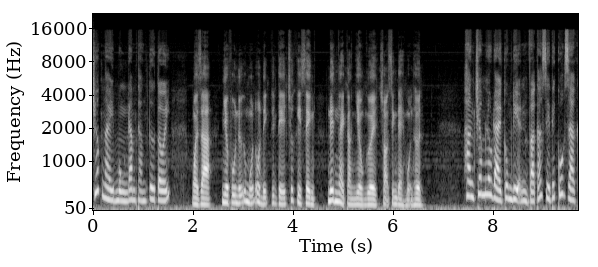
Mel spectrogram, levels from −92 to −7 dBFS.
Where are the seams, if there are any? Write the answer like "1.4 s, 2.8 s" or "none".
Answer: 1.9 s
